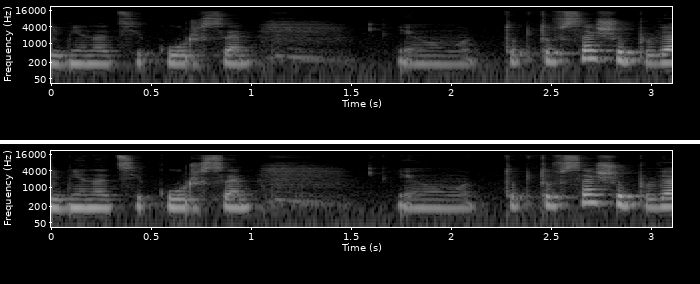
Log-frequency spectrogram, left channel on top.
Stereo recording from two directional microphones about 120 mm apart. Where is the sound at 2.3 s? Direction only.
20° right (ahead or behind).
